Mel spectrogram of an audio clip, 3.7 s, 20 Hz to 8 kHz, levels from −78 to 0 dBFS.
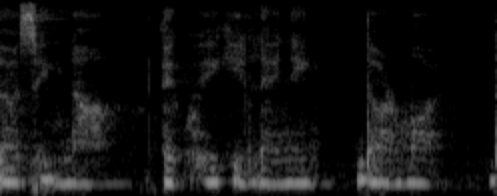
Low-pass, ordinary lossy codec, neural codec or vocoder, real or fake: none; none; codec, 16 kHz, 8 kbps, FreqCodec, larger model; fake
